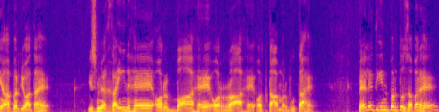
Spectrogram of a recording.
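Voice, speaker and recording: A man teaching a Quran reading lesson, sounding out each word slowly and clearly and then repeating it. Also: fairly high pitch. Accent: Pakistani Urdu.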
